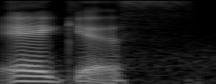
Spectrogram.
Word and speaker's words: aegis: panto is an ai it's definitely a soft g in aegis aegis aegis age egg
